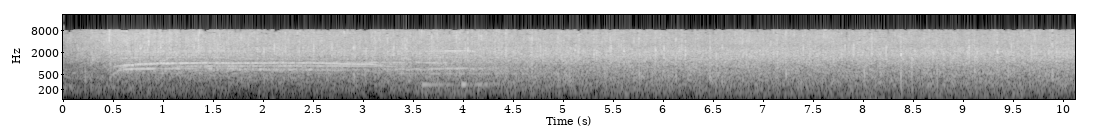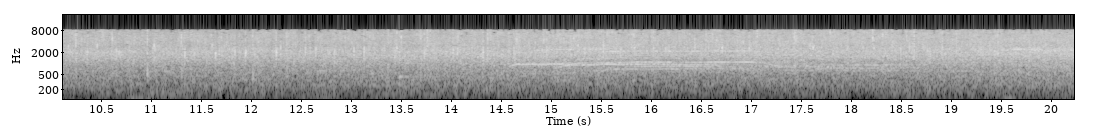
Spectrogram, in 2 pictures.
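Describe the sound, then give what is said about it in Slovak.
A crowd applauds steadily for about twenty seconds to welcome Bishop Stanislav Stolárik, a dense, even wash of clapping at constant loudness, with a few faint voices calling out beneath it. “Môžeme ho privítať po potleskom.”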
